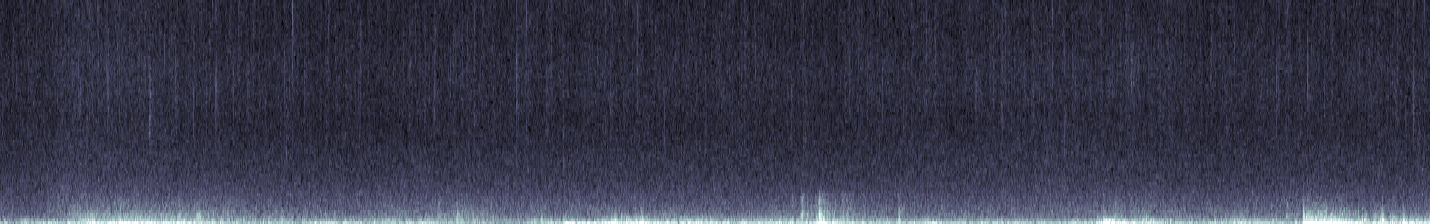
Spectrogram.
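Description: Steady rain with rolling thunder. Low rumbles swell a couple of seconds in, again about eleven seconds in, and near the end, with a sharper crack around the middle. This is a rain-and-thunder masking track of the kind subliminal videos lay over their hidden affirmations.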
